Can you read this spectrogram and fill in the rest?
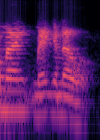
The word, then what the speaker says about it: Manganiello: Oh, Joe Manganiello.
